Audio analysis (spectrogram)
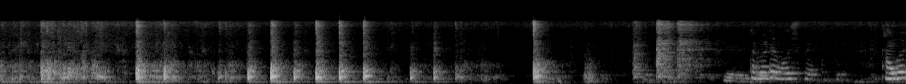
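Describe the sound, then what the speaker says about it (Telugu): Spring onions being stirred in a pan, with repeated clinks and scrapes of a utensil against metal in an uneven rhythm, then softer clatter as a voice talks briefly near the end. "స్ప్రింగ్ ఆనియన్స్ వేసుకున్నాము. ఇప్పుడు కలుపుకోవాలి."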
